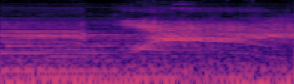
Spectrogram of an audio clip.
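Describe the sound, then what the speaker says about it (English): A hero character in the video game Fable II lets out a loud, drawn-out yell that rises in pitch and then trails off, standing alone with no talk over it. "You can scream."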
